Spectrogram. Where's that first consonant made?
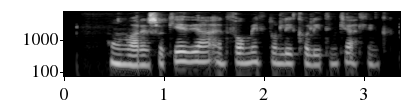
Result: throat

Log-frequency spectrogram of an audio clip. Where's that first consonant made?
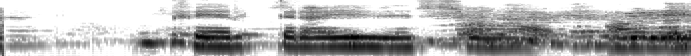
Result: velum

